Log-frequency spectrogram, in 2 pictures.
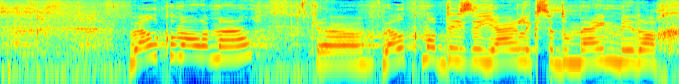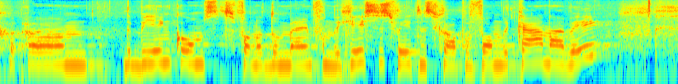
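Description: A young woman speaks calmly into a microphone, heard through loudspeakers in a large hall.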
